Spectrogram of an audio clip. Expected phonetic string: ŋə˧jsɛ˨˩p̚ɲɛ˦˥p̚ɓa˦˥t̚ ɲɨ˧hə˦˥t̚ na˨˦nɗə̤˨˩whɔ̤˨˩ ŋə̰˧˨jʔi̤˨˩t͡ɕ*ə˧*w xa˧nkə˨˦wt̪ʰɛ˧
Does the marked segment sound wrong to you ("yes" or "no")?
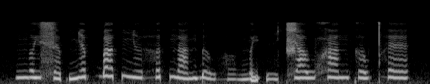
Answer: yes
